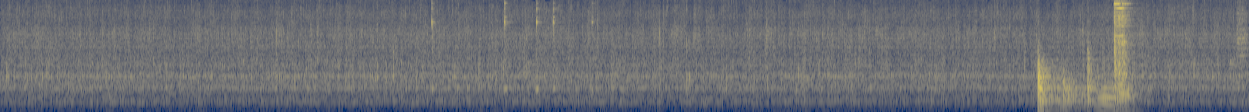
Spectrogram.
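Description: Chicken and vegetables frying in a kazan for chakhokhbili, a steady sizzle, with a few faint ticks and two short louder knocks about eight seconds in.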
